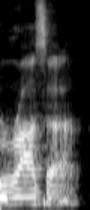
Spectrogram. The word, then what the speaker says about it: Raza: Raza, R-A-Z-A.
